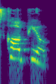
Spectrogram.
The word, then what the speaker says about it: Skopje: Now, how to pronounce this word? This is Skopje. Okay, Skopje, Albania.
